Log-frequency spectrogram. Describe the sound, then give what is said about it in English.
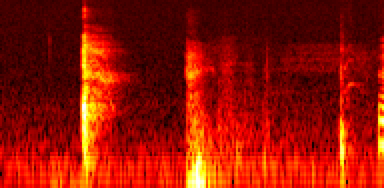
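A woman's coughing fit: four harsh, loud coughs in an uneven sequence, the first two spaced apart and the last two coming quickly together, with no talking. “Cough attack.”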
